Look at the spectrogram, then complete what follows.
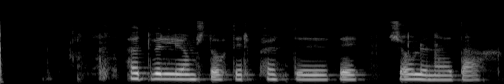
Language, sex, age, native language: Icelandic, female, 11, Icelandic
